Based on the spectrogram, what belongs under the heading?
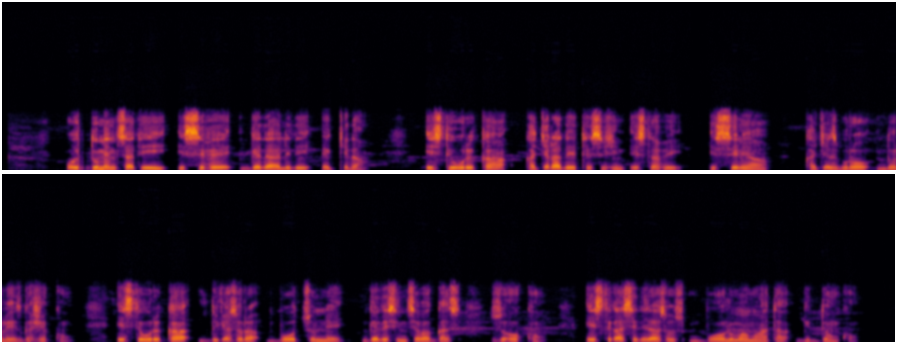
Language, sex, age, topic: Gamo, male, 18-24, agriculture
